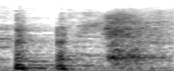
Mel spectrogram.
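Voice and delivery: brief quiet laugh after a remark; short chuckle. Real, not acted. Preacher chuckles at his remark.

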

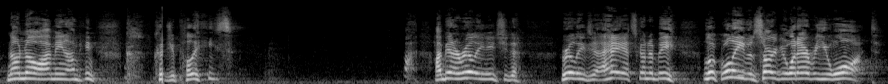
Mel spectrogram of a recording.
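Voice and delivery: high, hurried mock pleading, stumbling over the words; begging. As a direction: act out a friend desperately coaxing someone to dinner. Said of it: "has to be begged to come to dinner".

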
